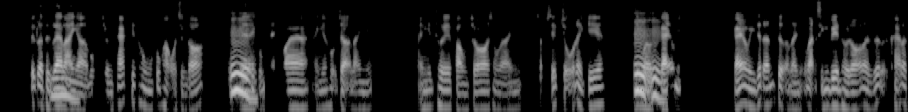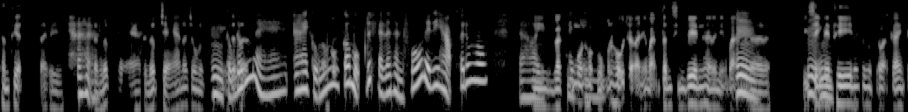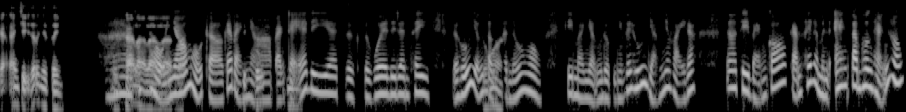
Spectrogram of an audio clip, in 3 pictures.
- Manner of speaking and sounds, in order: laugh; other background noise; tapping; horn
- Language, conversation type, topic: Vietnamese, podcast, Trải nghiệm rời quê lên thành phố của bạn thế nào?
- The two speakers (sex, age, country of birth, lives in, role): female, 45-49, Vietnam, Vietnam, host; male, 35-39, Vietnam, Vietnam, guest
